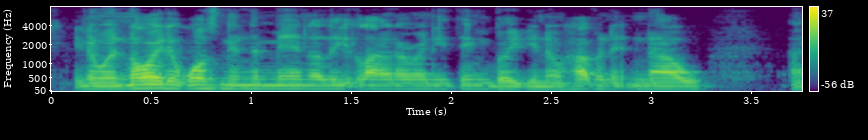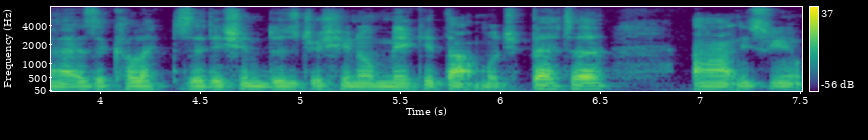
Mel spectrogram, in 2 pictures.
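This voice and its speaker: A man's voice: on the low side, darkish tone. A young man from the UK talking casually to camera as a collector vlogger, rambling with many fillers. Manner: rambling, heavy on fillers like "you know". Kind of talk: casual vlog talk.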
